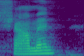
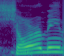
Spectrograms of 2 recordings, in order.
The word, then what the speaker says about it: shaman: Um, first of all, Jvie, I think that that word that you can't say is pronounced shaman. Say it again. Shaman. Hold on. You said shan like the tissue. Sha sha shaman. Shaman. Oh, sha.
